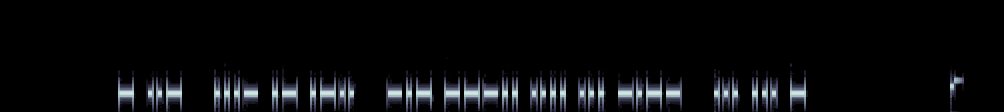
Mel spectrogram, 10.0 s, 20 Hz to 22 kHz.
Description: Morse code, heard as a keyed tone, about 25 wpm, 700 Hz. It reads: TU VAL K8HSY SST
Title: K1USN SST QSO Practice - 25wpm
